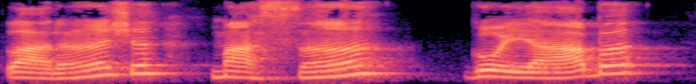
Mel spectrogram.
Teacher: a gente usa Upspeak quando a gente tem uma lista de coisas e a gente mostra para o nosso interlocutor que a frase ainda não acabou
